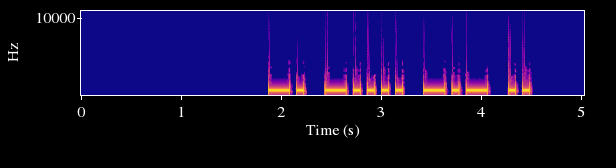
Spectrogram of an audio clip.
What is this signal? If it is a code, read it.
Morse code, heard as a keyed tone, about 17 wpm, 700 Hz. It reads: N6KI
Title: Easy Call Signs Repeated 3x - 17wpm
